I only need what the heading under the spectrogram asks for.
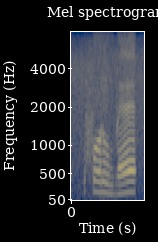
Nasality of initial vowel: oral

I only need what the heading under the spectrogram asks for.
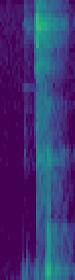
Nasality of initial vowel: oral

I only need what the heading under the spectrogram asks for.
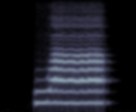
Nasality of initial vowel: nasal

